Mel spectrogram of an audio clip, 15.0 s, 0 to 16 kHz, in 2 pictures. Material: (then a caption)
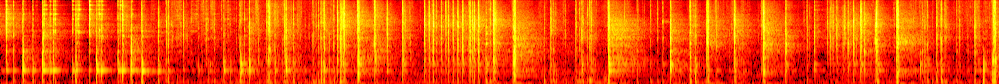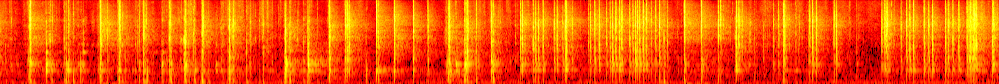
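Plastic. Fingertips rapidly tap and scratch the outer wall of a clear plastic freezer mug with a gel filling and a handle. The result is a dense stream of sharp, dry, bright clicks and scratches that die away almost instantly, over a faint tone near 600 Hz.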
